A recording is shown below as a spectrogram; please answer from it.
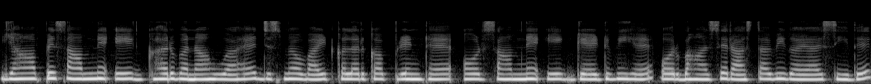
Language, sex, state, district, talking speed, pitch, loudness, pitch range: Hindi, female, Jharkhand, Sahebganj, 200 wpm, 245 Hz, -13 LUFS, 235-255 Hz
